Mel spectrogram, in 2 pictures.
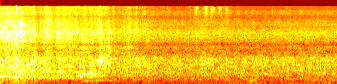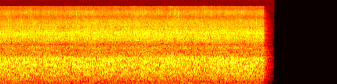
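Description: Wind rustles through dry corn stalks outdoors.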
